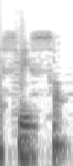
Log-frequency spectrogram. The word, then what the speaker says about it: C#: Kali ini gue mau share tentang bahasa pemrograman yang bernama C# atau tulisannya C-Crash tapi dia dibacanya C#.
